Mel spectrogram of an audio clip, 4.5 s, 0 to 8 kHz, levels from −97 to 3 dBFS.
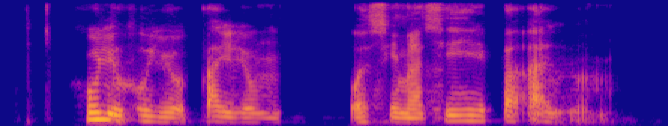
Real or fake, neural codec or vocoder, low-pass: fake; codec, 44.1 kHz, 2.6 kbps, SNAC; 7.2 kHz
